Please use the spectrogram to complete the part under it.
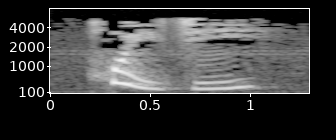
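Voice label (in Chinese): "汇集", Mandarin Chinese; chinese flashcards; hsk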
